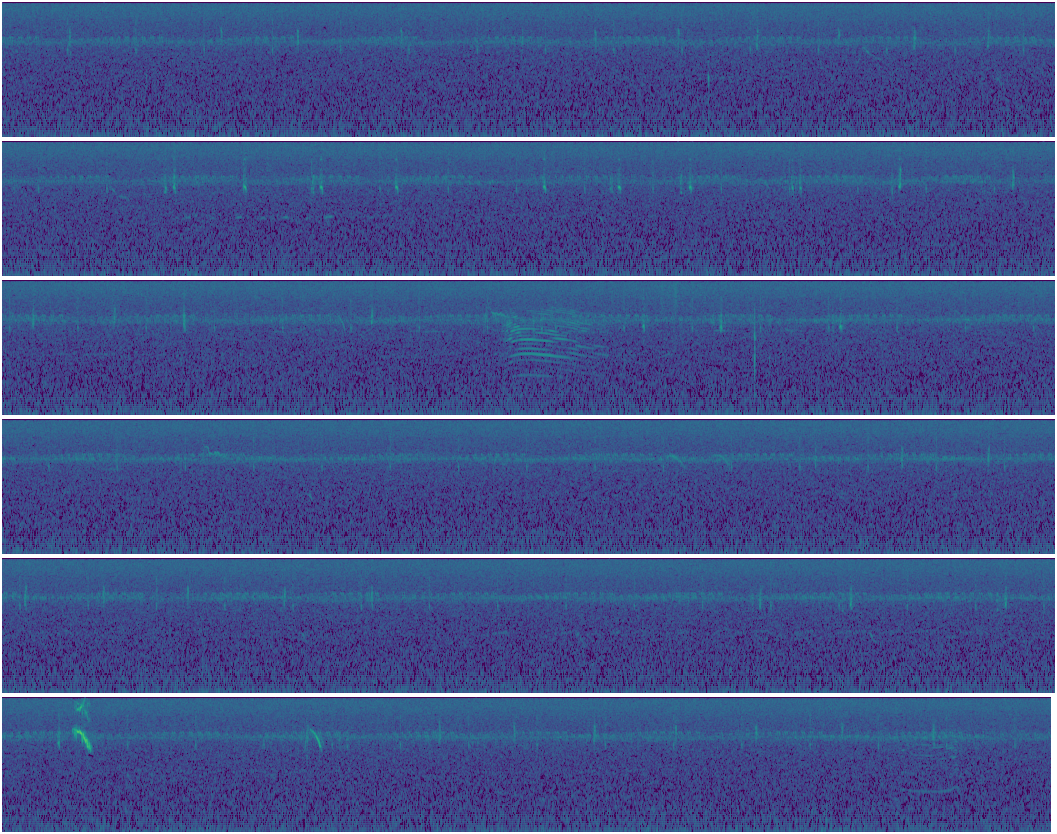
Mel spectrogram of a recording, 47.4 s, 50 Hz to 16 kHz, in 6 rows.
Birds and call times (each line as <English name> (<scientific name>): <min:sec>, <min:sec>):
Hadada Ibis (Bostrychia hagedash): 0:19.8
Western Yellow Wagtail (Motacilla flava): 0:40.1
